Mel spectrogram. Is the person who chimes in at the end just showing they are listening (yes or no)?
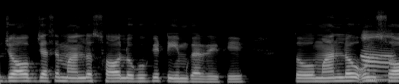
yes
